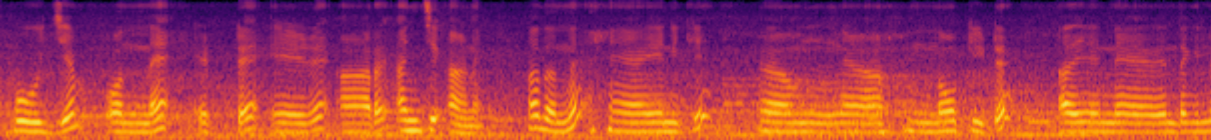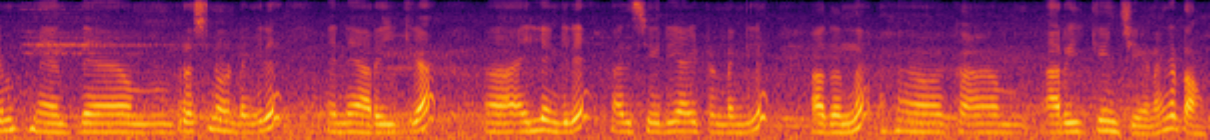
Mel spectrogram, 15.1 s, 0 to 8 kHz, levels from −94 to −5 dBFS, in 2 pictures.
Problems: none marked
